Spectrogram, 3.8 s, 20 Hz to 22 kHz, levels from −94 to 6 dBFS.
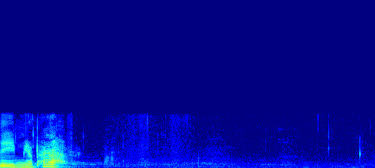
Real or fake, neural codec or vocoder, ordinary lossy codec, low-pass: real; none; none; 7.2 kHz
